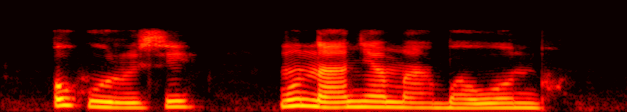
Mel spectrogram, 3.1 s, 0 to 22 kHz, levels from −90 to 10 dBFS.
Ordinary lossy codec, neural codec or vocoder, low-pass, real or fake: Opus, 32 kbps; codec, 24 kHz, 3.1 kbps, DualCodec; 7.2 kHz; fake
